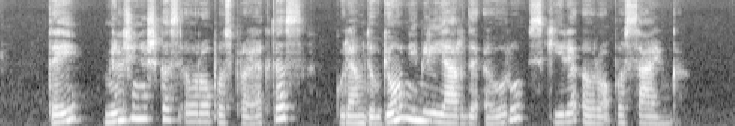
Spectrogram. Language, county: Lithuanian, Kaunas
